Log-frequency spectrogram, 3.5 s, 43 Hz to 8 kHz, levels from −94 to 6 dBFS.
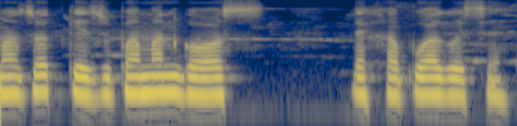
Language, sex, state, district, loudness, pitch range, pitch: Assamese, female, Assam, Sonitpur, -14 LUFS, 160-180 Hz, 170 Hz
